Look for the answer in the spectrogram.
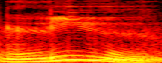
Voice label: "blanco", tsesungun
